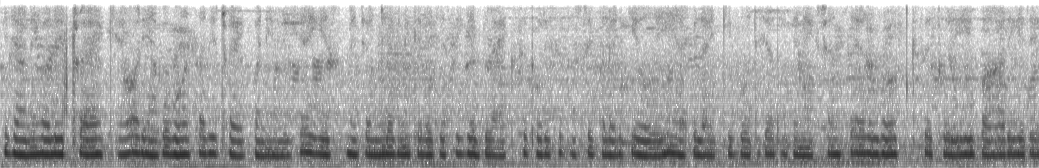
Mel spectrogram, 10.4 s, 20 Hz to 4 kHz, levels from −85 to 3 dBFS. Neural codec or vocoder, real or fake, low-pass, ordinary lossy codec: none; real; 3.6 kHz; none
